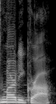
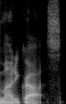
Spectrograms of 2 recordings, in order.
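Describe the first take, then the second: First: The name is not pronounced as spelled. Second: The name is pronounced just as spelled. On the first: The speaker calls it right. "oh, it is Mardi Gras" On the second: The speaker calls it wrong. "I pronounce it how I see it"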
